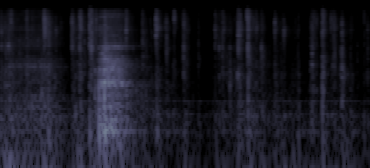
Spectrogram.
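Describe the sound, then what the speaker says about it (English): Left-handed scissors cutting into a plastic bag, heard as quiet, close, irregular clicky snips and crinkles with a brief louder rustle near the start and short pauses between cuts. "I broke the bag, so I'm just gonna fucking cut it now"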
